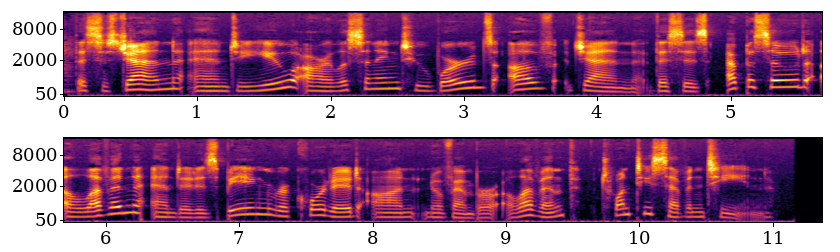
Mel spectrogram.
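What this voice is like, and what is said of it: Tired, unwell-sounding voice. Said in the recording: “You may be able to detect that my voice sounds much more tired than usual in this episode ... I was diagnosed with acute bacterial tonsillitis”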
